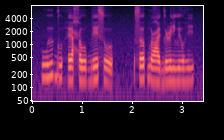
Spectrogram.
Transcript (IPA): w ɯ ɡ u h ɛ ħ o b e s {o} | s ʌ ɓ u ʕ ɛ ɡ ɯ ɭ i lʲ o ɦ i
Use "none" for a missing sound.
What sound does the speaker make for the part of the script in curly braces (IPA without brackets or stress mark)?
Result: o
